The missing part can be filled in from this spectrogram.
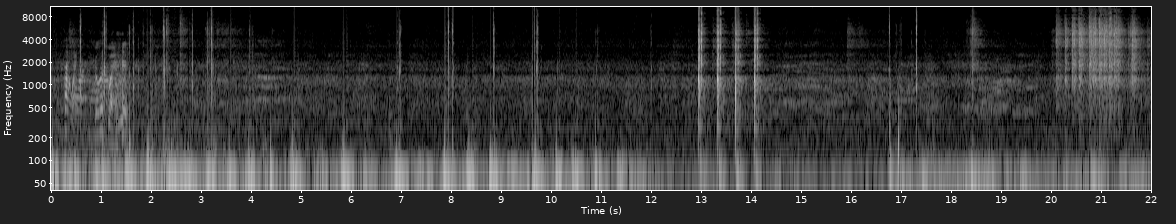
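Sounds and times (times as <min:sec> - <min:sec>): airsoft gun shots: 0:13.0 - 0:14.6.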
